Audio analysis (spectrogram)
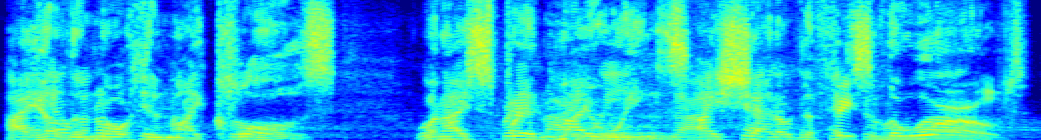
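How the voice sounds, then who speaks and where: An actor playing a proud, domineering barbarian chieftain with a dragon's spirit in a video game, speaking with gravelly, imperious contempt. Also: male voice, a little high, measured pace, over a noisy crowd, lightly acted. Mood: anguished, furious. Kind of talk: dramatic video game voice acting.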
